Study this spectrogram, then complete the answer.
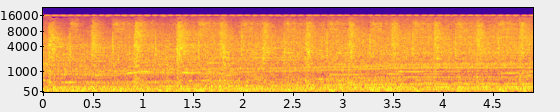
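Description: In a Dukes of Hazzard racing video game, a car engine drones loud and continuous with road rumble throughout, no breaks, no voices.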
